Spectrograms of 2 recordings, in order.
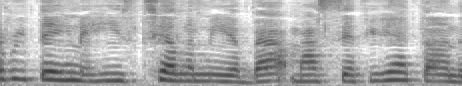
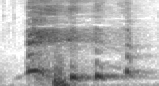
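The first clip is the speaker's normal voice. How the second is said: high burst of laughter; 5 dB louder than usual. Real, not acted. Laughs after teasing next story.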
